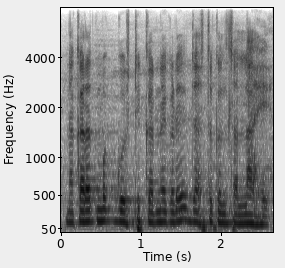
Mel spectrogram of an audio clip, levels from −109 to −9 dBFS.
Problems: constant background noise, continuous background conversations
